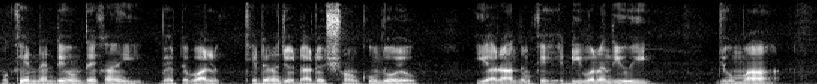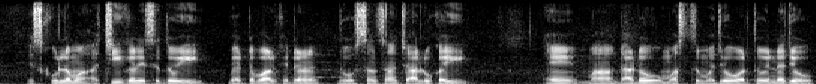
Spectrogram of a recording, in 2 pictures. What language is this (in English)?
Sindhi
